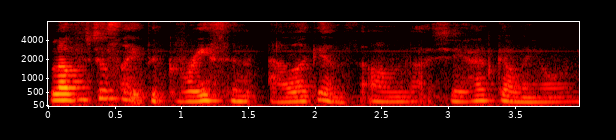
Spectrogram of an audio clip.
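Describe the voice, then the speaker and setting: A woman's voice: on the low side, normal speed, darkish tone, a little hiss or hum. A woman reacting casually to game trailers in a playful, gushing way full of admiring exclamations. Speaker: gaming video reactor. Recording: roomy echo, game music behind. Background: game trailer music.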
